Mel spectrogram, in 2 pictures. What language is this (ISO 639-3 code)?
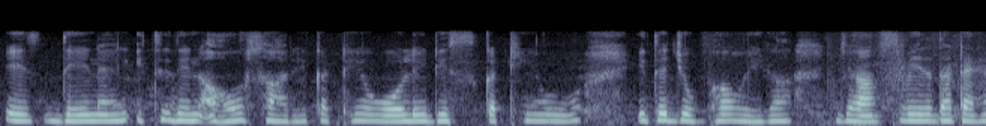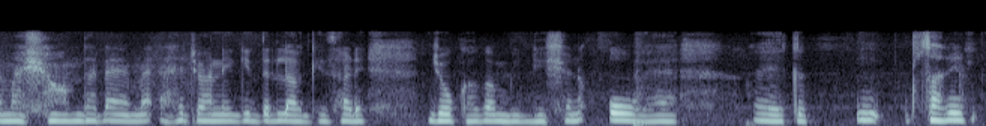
doi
